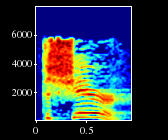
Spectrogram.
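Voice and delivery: usual speaking voice

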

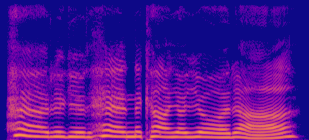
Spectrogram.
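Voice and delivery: slow, high, drawn-out socialite voice; Maria Montazami impression. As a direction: slip into the glamorous reality star, slowly. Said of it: "Maria Montazami".

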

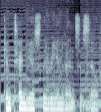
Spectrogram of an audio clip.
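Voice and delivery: ordinary delivery

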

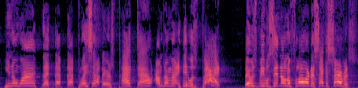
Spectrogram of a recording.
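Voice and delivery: loud, high, fiery sermon build; full-force preaching. Acted. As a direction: preach it hard to the congregation.

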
